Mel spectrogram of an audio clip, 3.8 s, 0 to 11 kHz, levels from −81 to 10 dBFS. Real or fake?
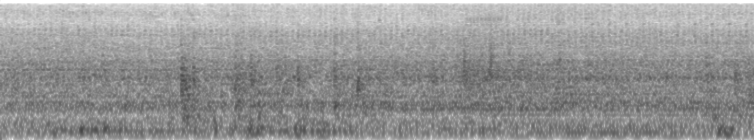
real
